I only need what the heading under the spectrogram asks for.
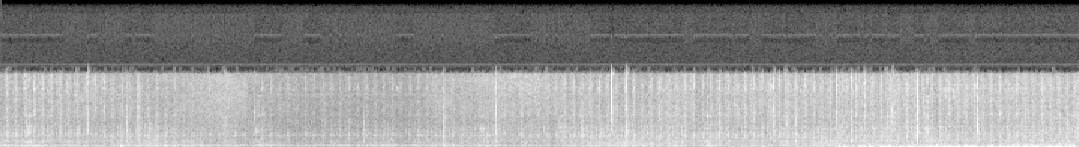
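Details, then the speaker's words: Fan motor with excessive axial play at the back of the fan hub, apparently taken apart before: hum with a light rhythmic scratch, about four a second, rougher and louder as the fan speeds up; motor suspected pushing and rubbing on its casing near the bearing, not yet opened. "what's happening there when you hear that scratching noise when the fan gets up to speed a bit, motor's actually pushing on the back of the case, the motor casing."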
